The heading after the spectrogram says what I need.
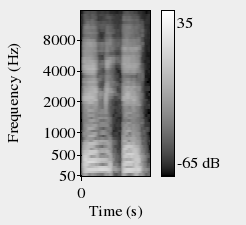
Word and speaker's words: met: E ele aqui conjugado com ela, simplesmente m e t me e não tem a pronúncia do t, ele quala coloca o que sur tábla sobre a mesa.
